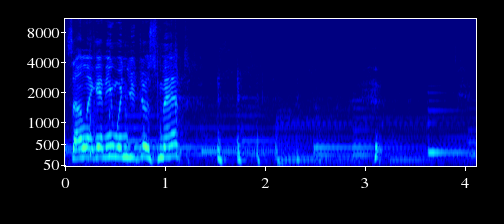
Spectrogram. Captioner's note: laughs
